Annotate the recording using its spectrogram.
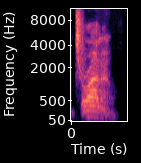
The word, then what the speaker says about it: Toronto: Hence the pronunciation, Toronto. – Yeah, he didn't put the T in there, did he?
